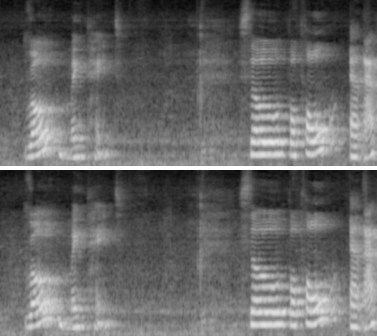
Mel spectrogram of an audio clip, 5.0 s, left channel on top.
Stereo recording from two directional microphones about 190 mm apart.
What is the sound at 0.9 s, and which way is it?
Speech, 50° left (ahead or behind).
